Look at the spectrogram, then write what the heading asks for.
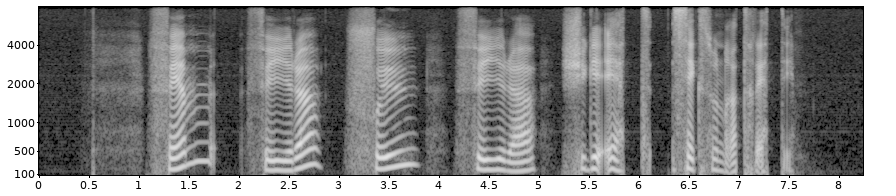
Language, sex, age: Swedish, female, 44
